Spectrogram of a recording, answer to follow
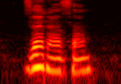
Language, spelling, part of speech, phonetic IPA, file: Polish, zaraza, noun, [zaˈraza], LL-Q809 (pol)-zaraza.wav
